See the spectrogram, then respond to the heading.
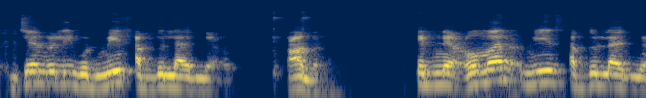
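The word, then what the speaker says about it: عمرو: When you find a wow like this, at the end of Umar, it's pronounced Amr, okay? It is Amr, okay? Amr, not Umar.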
